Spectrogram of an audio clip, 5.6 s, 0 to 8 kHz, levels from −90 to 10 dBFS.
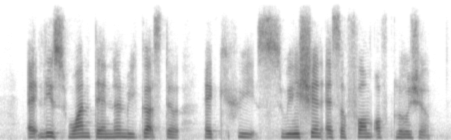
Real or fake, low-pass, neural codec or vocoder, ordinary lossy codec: fake; 7.2 kHz; codec, 16 kHz, 0.8 kbps, ZipCodec; Opus, 24 kbps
